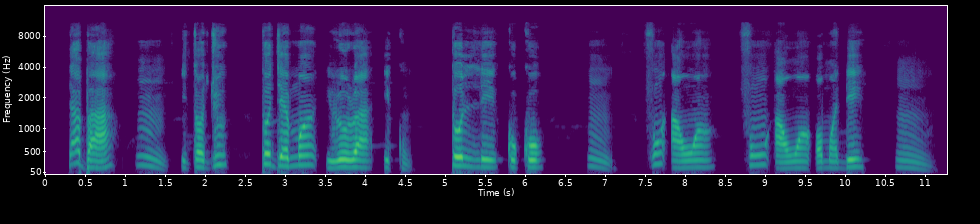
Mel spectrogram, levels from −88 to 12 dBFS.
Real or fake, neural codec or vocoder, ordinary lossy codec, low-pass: real; none; AAC, 48 kbps; 10.8 kHz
